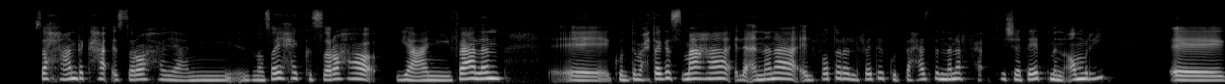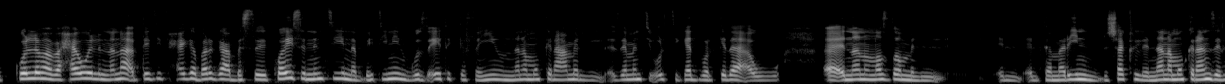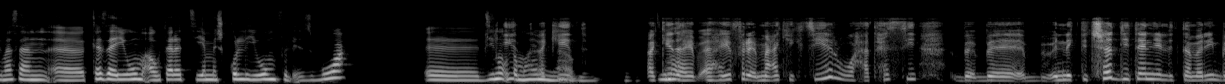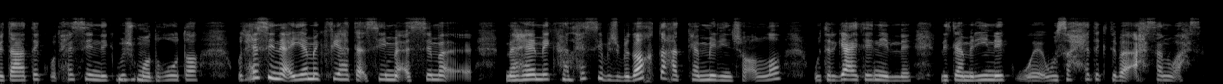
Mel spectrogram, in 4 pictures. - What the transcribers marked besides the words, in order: none
- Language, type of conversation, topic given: Arabic, advice, ليه مش قادر تلتزم بروتين تمرين ثابت؟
